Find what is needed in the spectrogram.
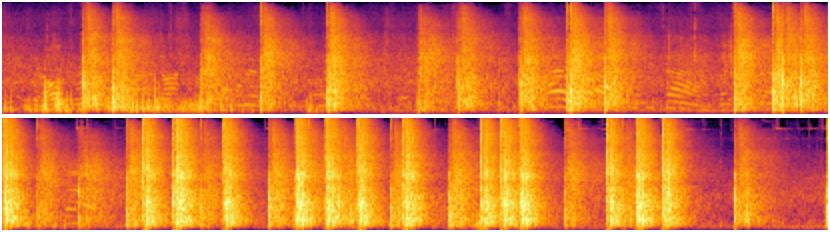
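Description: Handgun shots from several shooters on an outdoor firing line, scattered at first and then rapid and overlapping from about seven seconds in.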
